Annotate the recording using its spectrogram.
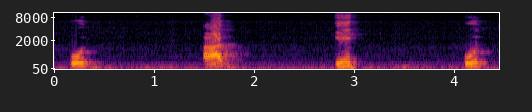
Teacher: اس کو ات نہیں پڑھیں گے کیونکہ تا میں کلکلا نہیں ہوتا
